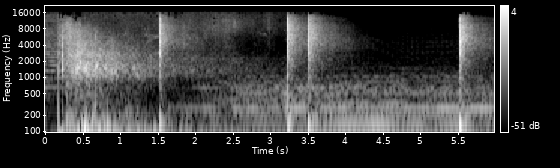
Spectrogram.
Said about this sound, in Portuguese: Às 10h50, o estrondo de um tiro de canhão sacudiu o Rio de Janeiro. O disparo tinha saído do Minas Gerais, era o sinal combinado para chamar os outros navios.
